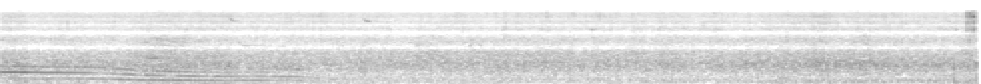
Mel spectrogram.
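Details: Two cats facing off before a fight: a long, low, wavering yowl gliding slowly downward for about two seconds, then fading, over steady rain-like background hiss.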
